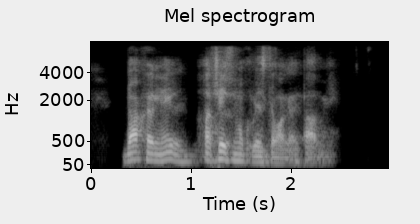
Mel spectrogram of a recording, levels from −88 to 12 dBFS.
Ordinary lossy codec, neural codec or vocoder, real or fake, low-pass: AAC, 32 kbps; codec, 16 kHz, 1 kbps, FreqCodec, larger model; fake; 7.2 kHz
